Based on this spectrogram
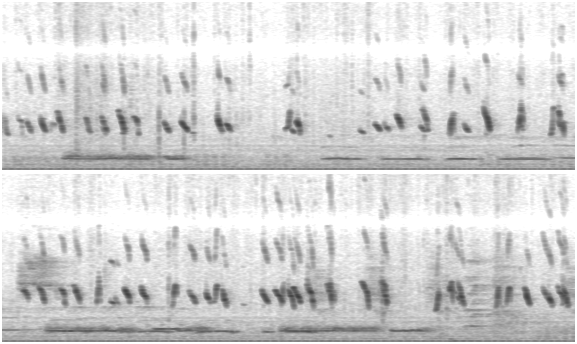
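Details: Flock of Brahma chicks plus two Orpington chicks calling constantly with high, rapid, thin peeps, with an intermittent flat whining tone and a low background hum.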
